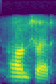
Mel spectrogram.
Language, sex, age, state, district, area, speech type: Telugu, male, 45-60, Andhra Pradesh, Krishna, rural, conversation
